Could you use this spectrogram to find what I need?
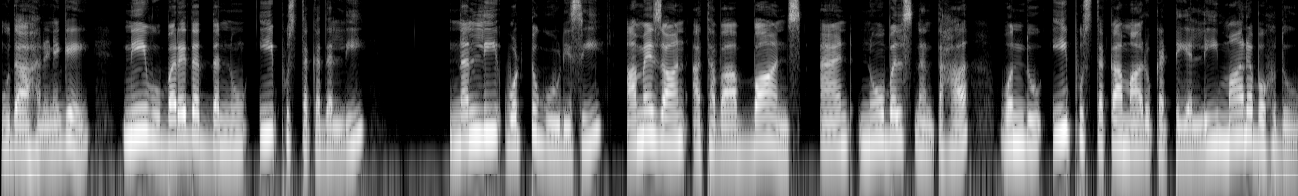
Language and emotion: Kannada, neutral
